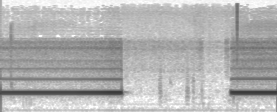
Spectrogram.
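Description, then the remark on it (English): A telephone rings twice with a steady electronic trill, each ring lasting almost two seconds with a short silent pause between, loud, with no voices. “It all sounds like there's a phone call coming.”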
